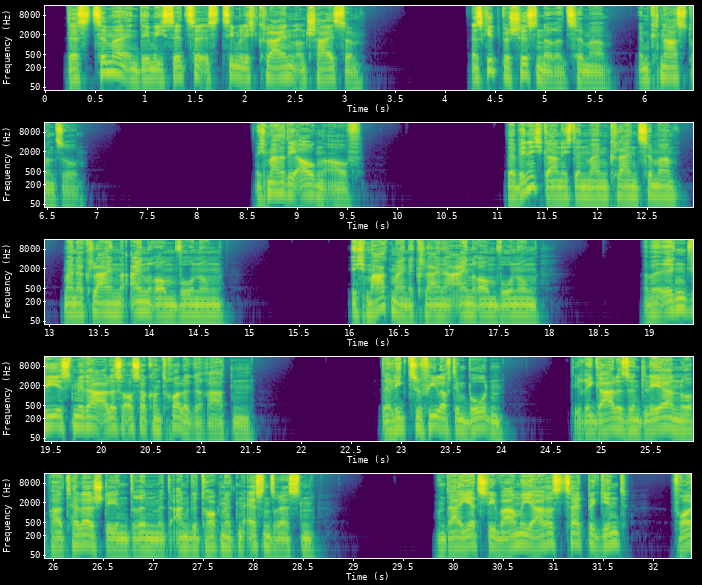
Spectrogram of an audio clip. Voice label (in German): hoerbuch nuechtern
